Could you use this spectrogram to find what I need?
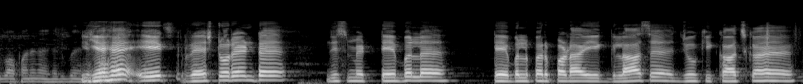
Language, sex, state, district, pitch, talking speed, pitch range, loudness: Hindi, male, Rajasthan, Jaipur, 160 Hz, 135 wpm, 150-175 Hz, -15 LUFS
